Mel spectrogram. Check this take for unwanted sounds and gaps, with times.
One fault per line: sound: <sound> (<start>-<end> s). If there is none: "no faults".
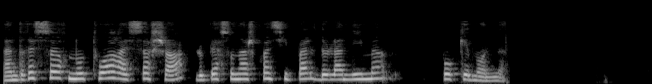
no faults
